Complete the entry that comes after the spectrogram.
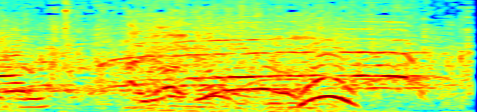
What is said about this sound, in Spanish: Mira, toda esta gente se está aplaudiendo.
